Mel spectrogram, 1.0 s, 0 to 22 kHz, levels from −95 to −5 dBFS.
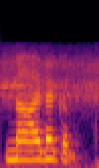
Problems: constant background noise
